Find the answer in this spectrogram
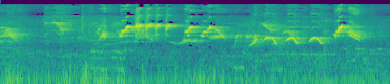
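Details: Caged chòe lửa (white-rumped shama) in song training sings a lively string of sharp whistles and rolling, wavering notes in quick pulses, clear against a quiet background.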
